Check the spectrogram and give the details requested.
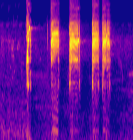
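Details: Black francolin (kala teetar) of the Sheedi strain, a bird kept for sale, giving a harsh call of five rasping notes: one short clipped note, then four longer buzzy ones in quick succession. The last two are close together and the background is quiet.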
